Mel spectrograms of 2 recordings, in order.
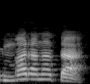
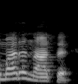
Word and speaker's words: Maranatá: E Maranatá, com a tônica na última sílaba, como dizemos nós católicos. Ou Maranata, como dizem nossos irmãos separados, os evangélicos ou protestantes. Maranata, né, é a pronúncia deles, com a tônica na penúltima sílaba.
